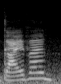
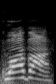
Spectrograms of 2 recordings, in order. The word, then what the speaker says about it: guava: sugar which is good what gaiva what is it g u v a wiva guava guava oh my God there's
